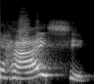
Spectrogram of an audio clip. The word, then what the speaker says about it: Reich: O Reiki é R-E-I-K-I. E Reich, que é o sobrenome do William Reich, que é o pai da psicologia corporal, é R-E-I-C-H. Então, a pronúncia é a mesma.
